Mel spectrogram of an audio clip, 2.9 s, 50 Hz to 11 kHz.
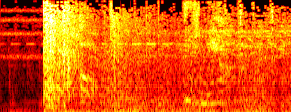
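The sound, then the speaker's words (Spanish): A single loud gunshot in a 2013 action thriller film: a sharp boom cutting in over quieter music and leaving a dense, rumbling tail that lasts to the end. “Ponytail dispara a Jerry, que cae al suelo, y Sara se esconde detrás del coche.”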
